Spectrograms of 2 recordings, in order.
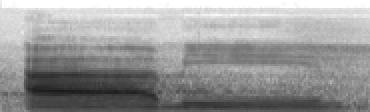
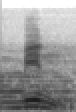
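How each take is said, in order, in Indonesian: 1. Kedua vokal dipanjangkan. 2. Vokal pertama dipanjangkan. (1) "yang betul adalah A-nya panjang, min-nya panjang" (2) "Ada yang A-nya dipanjangkan"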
